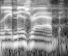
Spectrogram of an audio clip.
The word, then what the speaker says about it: Les Misérables: In French, it's pronounced Les Misérables.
